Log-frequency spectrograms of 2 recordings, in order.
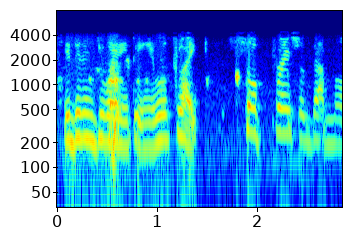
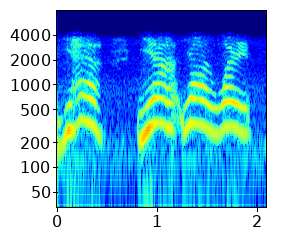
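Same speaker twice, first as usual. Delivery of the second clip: higher-pitched imitation of an emotional yes; retold eager acceptance; 6 semitones higher than usual. Retelling the crying man accepting the gift, eager. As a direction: lift the voice, imitating his eager agreement.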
